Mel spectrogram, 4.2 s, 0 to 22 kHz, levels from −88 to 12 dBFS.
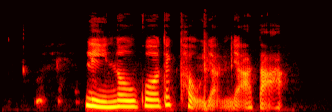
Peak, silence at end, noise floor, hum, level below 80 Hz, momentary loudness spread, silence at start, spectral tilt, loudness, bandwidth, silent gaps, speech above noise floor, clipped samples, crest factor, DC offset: -2 dBFS; 0.65 s; -72 dBFS; none; -66 dBFS; 24 LU; 0.45 s; -8 dB/octave; -19 LUFS; 11 kHz; none; 55 dB; under 0.1%; 18 dB; under 0.1%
